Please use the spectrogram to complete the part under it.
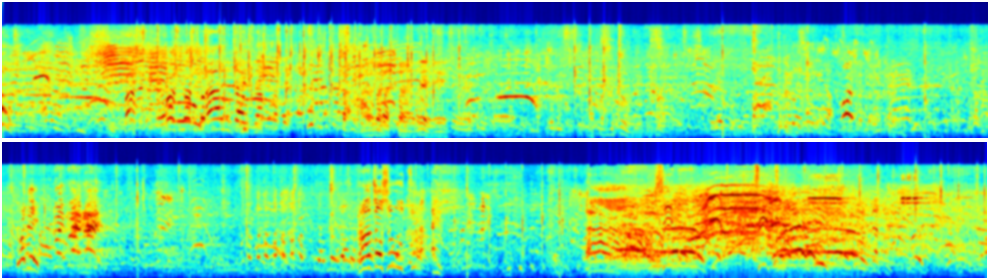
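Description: A large crowd of spectators chatters and shouts outdoors.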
